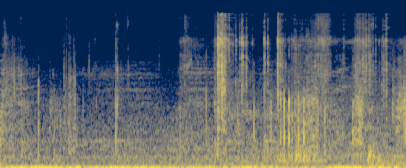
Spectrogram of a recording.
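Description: Crunching and scraping of ice and slush at an ice-fishing hole as a tip-up is lifted out and the line handled, with scattered short clicks and knocks that come thicker in the second half.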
